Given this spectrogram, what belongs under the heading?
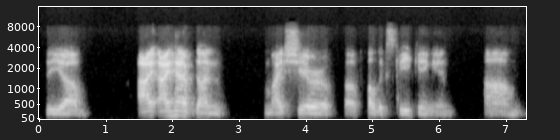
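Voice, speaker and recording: Man, lowish pitch, loud voice, hesitant fillers, muffled video call sound. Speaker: workshop participant. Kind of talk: conversational question in online meeting.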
